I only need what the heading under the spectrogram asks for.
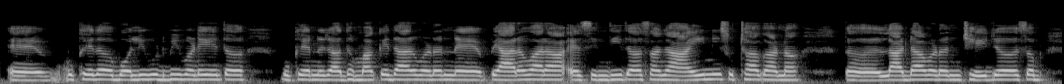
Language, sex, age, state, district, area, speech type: Sindhi, female, 18-30, Maharashtra, Mumbai Suburban, urban, spontaneous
